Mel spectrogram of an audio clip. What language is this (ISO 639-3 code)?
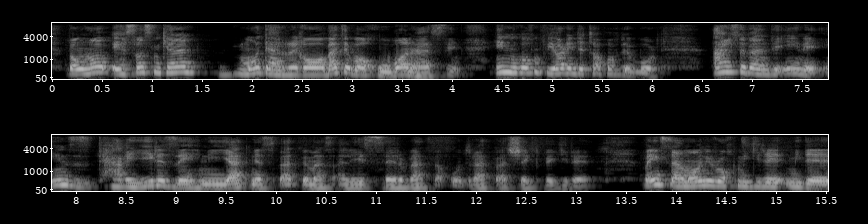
fas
